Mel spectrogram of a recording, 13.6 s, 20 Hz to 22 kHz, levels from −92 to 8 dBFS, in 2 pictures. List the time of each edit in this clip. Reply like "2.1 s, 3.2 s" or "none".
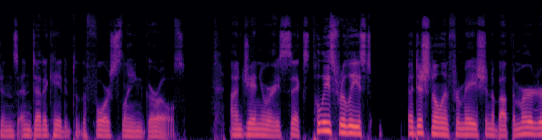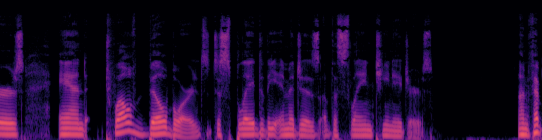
2.8 s, 3.9 s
